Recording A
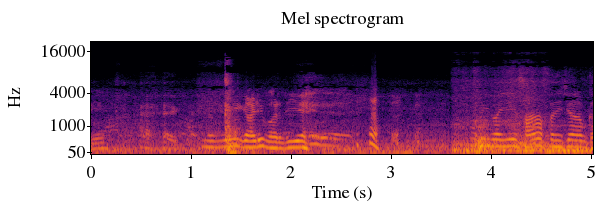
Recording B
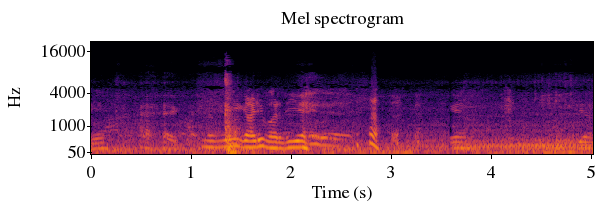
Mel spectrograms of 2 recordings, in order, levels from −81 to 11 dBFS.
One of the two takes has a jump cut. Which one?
A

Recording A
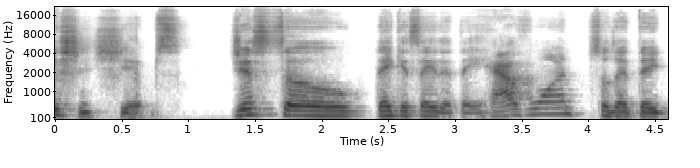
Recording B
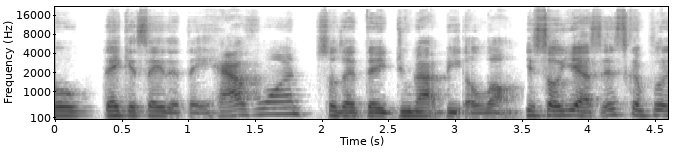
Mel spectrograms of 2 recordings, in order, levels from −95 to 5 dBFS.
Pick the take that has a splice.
B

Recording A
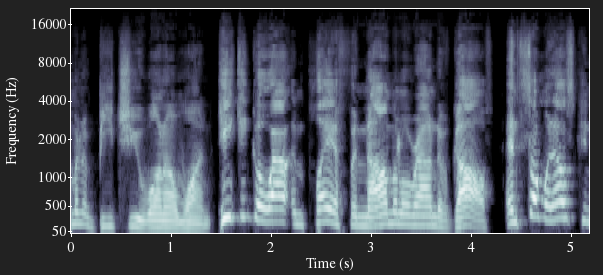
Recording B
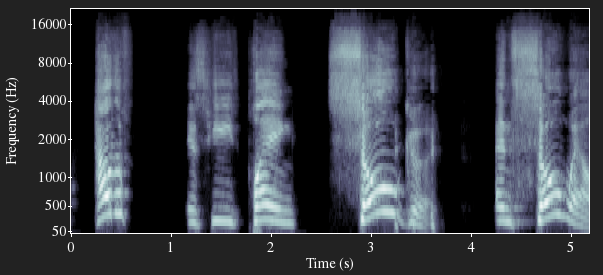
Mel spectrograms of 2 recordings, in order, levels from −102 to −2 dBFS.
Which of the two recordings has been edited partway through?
A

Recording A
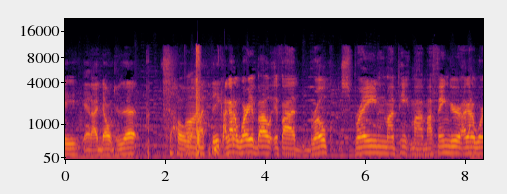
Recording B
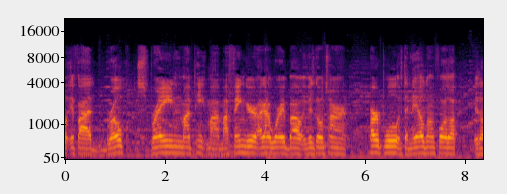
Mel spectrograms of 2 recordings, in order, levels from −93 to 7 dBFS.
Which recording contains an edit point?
A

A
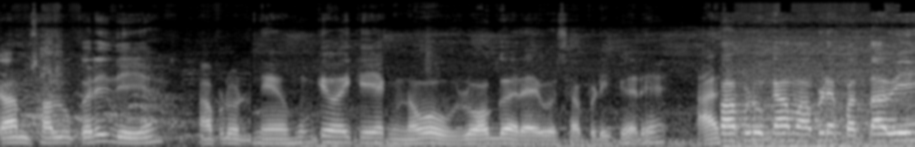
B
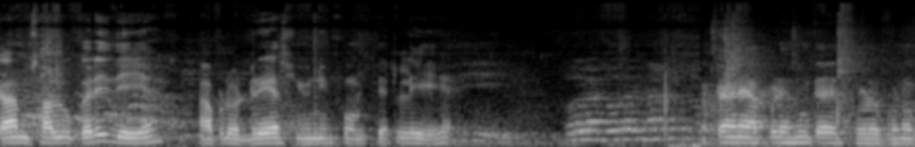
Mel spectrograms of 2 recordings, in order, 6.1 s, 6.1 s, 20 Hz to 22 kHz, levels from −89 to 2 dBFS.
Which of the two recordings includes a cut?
A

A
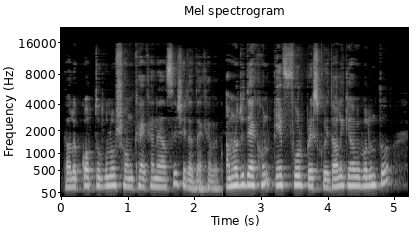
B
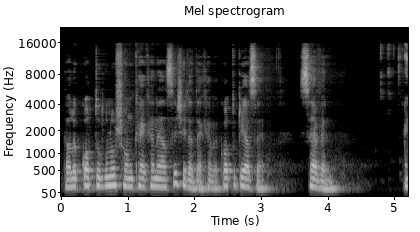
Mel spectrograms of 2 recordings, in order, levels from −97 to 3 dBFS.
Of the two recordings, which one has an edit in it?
A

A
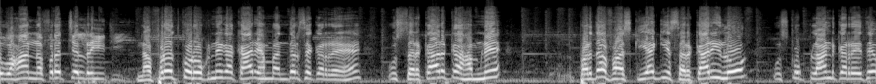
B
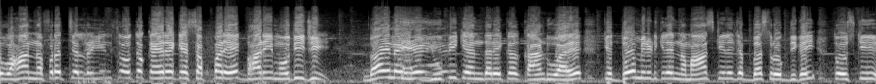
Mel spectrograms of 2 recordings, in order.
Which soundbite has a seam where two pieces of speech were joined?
B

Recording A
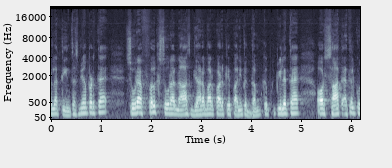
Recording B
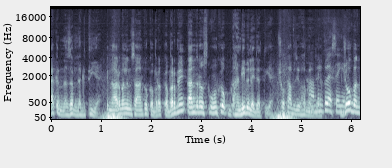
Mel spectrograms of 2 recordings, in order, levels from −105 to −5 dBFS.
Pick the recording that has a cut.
B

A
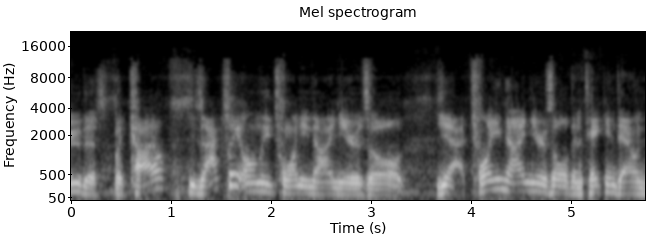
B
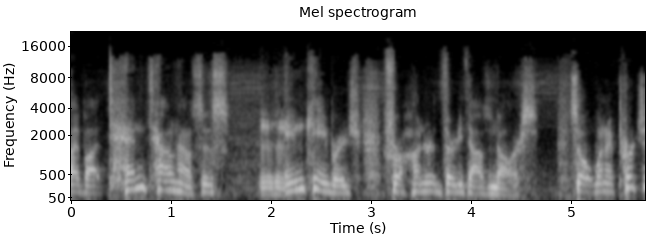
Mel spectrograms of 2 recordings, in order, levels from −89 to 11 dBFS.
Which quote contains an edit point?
B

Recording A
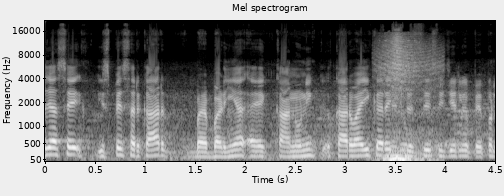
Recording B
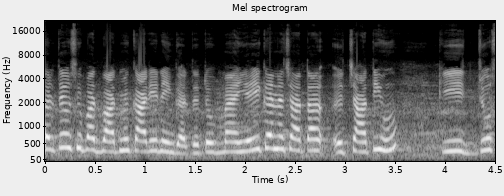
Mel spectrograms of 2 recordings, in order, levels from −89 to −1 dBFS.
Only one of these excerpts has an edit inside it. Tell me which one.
A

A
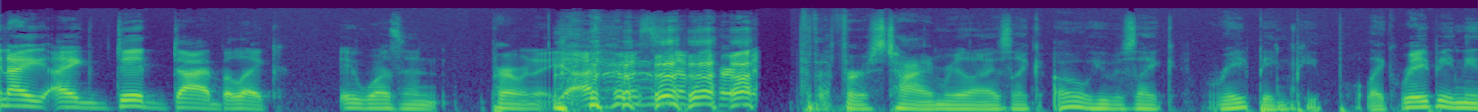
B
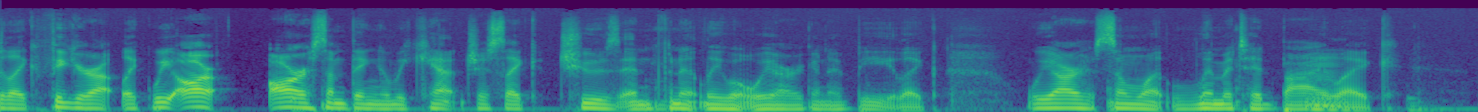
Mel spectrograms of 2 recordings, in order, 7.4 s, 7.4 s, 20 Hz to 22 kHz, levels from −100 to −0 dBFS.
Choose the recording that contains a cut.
A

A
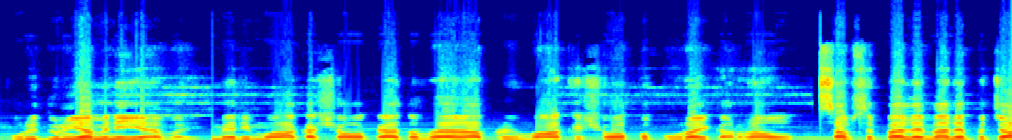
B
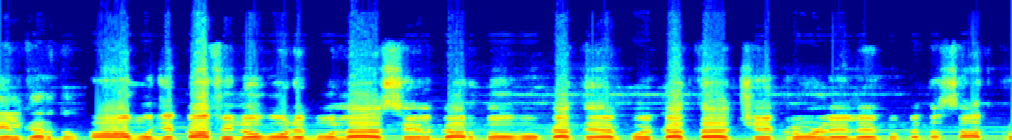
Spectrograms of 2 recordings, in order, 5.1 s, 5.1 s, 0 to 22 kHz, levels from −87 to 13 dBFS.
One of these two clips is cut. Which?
A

